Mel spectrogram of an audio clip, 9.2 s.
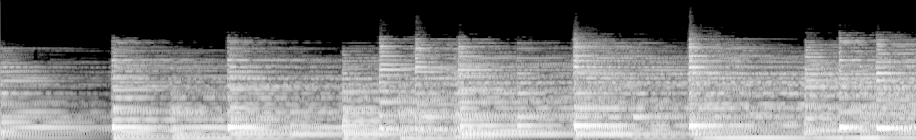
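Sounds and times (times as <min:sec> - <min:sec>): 
sad piano loop: 0:00.0 - 0:09.1.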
